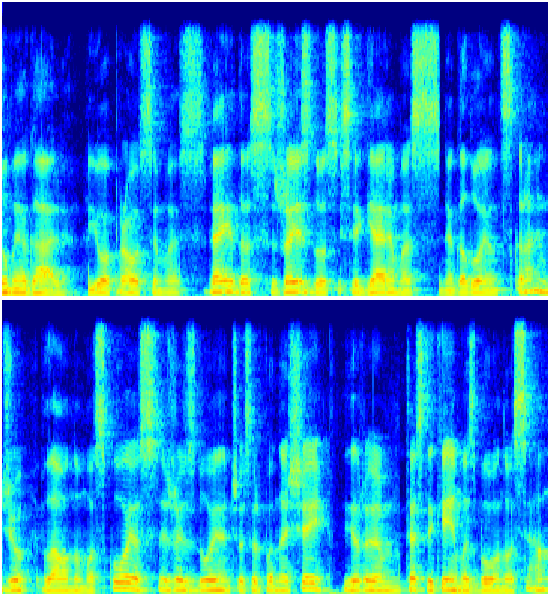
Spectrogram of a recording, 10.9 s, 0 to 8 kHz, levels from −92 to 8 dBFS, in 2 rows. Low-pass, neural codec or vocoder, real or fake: 7.2 kHz; none; real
